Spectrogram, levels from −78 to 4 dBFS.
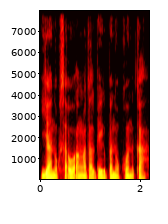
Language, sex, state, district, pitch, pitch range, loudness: Garo, male, Meghalaya, South Garo Hills, 125 Hz, 110-135 Hz, -19 LUFS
